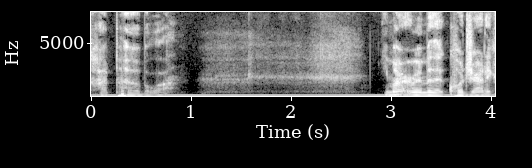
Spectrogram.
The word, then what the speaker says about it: hyperbola: sometimes called this uh word here which is pronounced hyperbola you might remember that quadratic functions are sometimes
